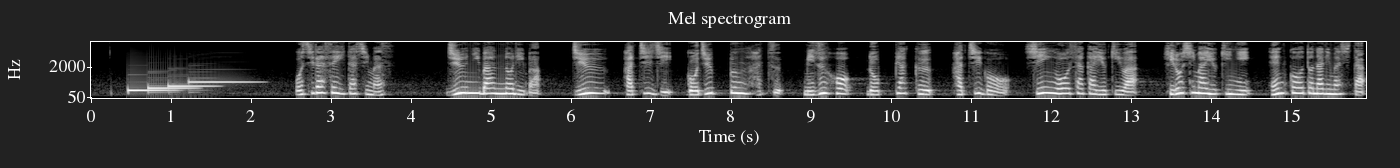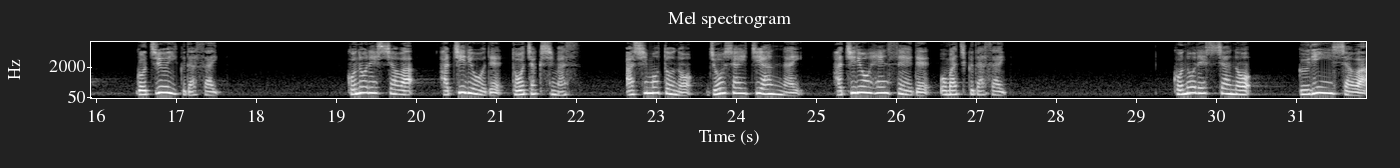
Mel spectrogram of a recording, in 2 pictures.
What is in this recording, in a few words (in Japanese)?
のりば案内放送, 新幹線ホーム; 12番のりば案内放送（みずほ608号 広島行き）※新大阪行きから広島行きに変更; kumamoto; 台風による影響で行先変更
